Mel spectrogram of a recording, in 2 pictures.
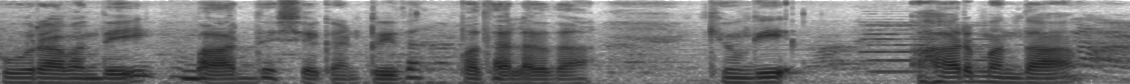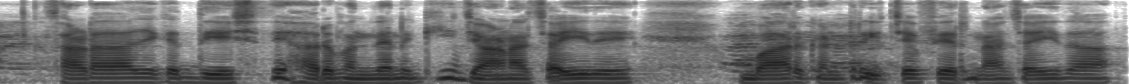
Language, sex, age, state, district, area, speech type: Dogri, male, 30-45, Jammu and Kashmir, Reasi, rural, spontaneous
